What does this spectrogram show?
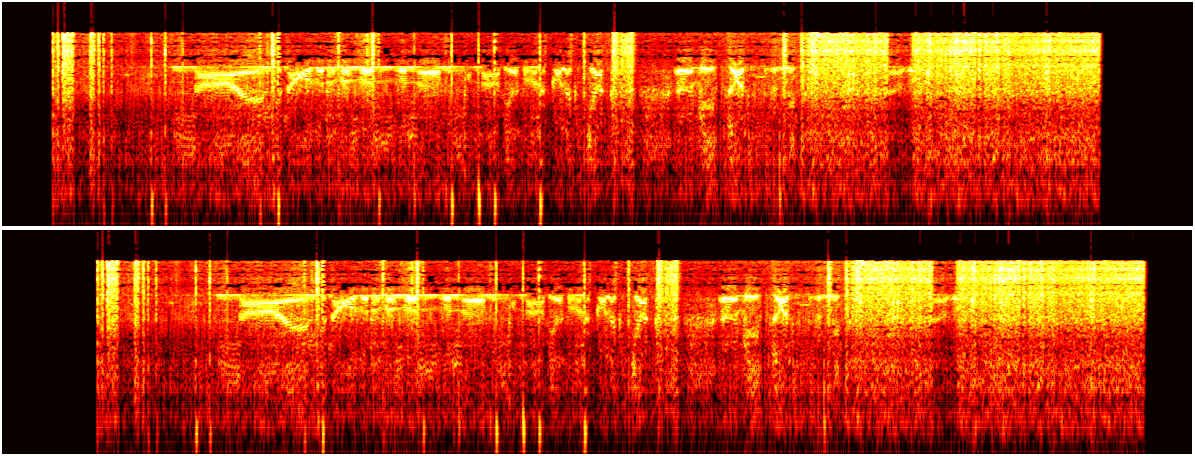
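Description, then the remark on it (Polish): Dense, crackling static from an old radio receiver, with a faint, barely intelligible voice buried in the hiss; the same stretch plays twice, separated by a brief silence. “Nagranie dokonane przy pomocy starego radioodbiornika.”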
